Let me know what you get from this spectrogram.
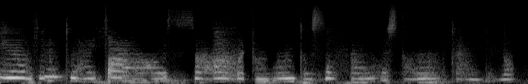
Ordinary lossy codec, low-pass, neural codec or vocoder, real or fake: none; none; codec, 44.1 kHz, 0.9 kbps, DAC; fake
